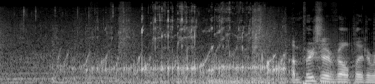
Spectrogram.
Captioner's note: gurgles on shower water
